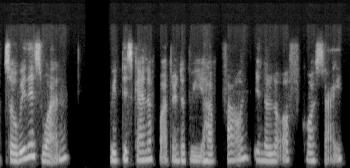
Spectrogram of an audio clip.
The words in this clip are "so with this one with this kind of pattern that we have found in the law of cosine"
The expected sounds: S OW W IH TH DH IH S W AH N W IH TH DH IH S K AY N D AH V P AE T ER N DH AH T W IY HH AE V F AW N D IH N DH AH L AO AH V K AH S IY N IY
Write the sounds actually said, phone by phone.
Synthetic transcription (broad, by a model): S OW W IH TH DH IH S W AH N W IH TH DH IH S K AY N D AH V P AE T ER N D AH T W IY HH AE V F AW N D IH N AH L AO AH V K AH S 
